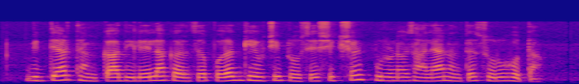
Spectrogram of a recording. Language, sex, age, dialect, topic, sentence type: Marathi, female, 56-60, Southern Konkan, banking, statement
